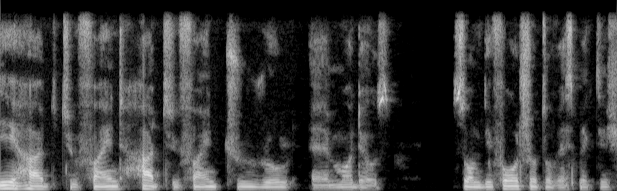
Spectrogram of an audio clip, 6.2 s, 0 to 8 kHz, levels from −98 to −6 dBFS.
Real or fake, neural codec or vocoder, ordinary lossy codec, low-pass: real; none; none; 7.2 kHz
